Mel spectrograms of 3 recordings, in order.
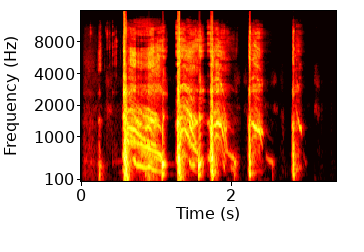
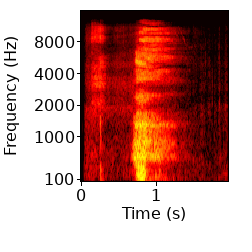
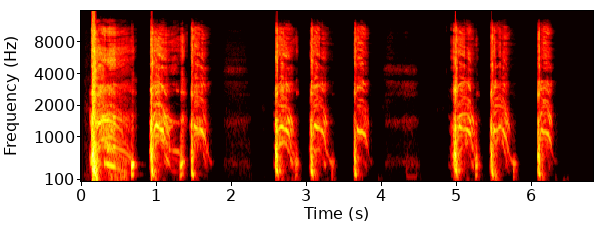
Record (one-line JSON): {"cough_length": "3.4 s", "cough_amplitude": 32768, "cough_signal_mean_std_ratio": 0.49, "exhalation_length": "2.0 s", "exhalation_amplitude": 19557, "exhalation_signal_mean_std_ratio": 0.38, "three_cough_length": "6.8 s", "three_cough_amplitude": 32768, "three_cough_signal_mean_std_ratio": 0.34, "survey_phase": "beta (2021-08-13 to 2022-03-07)", "age": "18-44", "gender": "Male", "wearing_mask": "No", "symptom_cough_any": true, "symptom_runny_or_blocked_nose": true, "symptom_shortness_of_breath": true, "symptom_fatigue": true, "symptom_fever_high_temperature": true, "symptom_onset": "4 days", "smoker_status": "Never smoked", "respiratory_condition_asthma": false, "respiratory_condition_other": false, "recruitment_source": "Test and Trace", "submission_delay": "2 days", "covid_test_result": "Positive", "covid_test_method": "RT-qPCR"}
